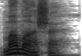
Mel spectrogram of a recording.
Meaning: 1. mother, mamma, mummy 2. familiar term of address for an (elderly) woman
- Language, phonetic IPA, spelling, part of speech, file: Russian, [mɐˈmaʂə], мамаша, noun, Ru-мамаша.ogg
